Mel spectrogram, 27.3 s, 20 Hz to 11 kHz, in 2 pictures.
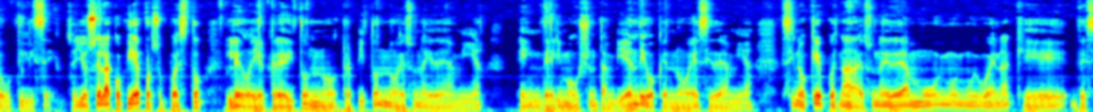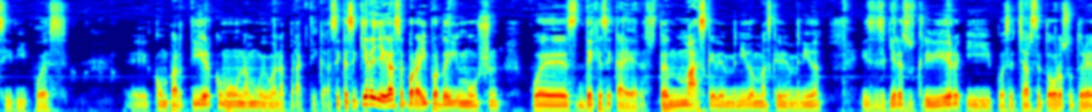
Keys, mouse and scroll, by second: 7.5-9.8 drag, 9.8 middle click, 10.9 middle click, 11.7-16.3 drag, 16.6-21.0 drag, 25.3-27.3 drag.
